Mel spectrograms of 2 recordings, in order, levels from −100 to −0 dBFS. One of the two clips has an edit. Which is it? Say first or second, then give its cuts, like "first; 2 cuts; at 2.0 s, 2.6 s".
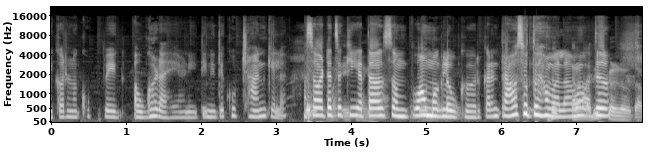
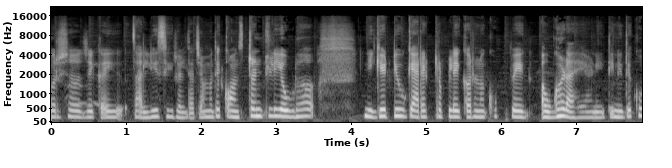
first; 1 cut; at 3.4 s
